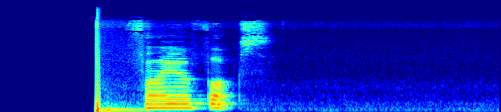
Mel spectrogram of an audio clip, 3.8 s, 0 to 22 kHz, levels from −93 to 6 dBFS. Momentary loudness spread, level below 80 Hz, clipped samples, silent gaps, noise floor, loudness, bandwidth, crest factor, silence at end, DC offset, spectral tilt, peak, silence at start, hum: 18 LU; -40 dBFS; under 0.1%; none; -66 dBFS; -23 LUFS; 13 kHz; 24 dB; 1.8 s; under 0.1%; -7 dB/octave; -2 dBFS; 0.7 s; none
